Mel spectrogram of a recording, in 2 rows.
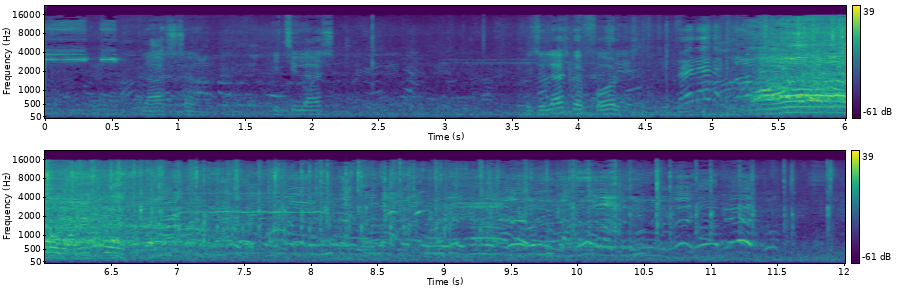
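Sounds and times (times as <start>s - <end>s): crowd shouting: 5.1s - 10.5s.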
